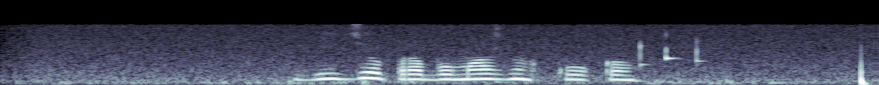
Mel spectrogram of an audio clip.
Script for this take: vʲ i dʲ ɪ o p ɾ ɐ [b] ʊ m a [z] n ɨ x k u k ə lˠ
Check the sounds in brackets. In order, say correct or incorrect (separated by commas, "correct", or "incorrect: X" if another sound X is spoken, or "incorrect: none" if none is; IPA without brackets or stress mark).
correct, incorrect: ʐ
